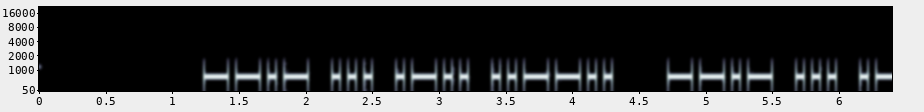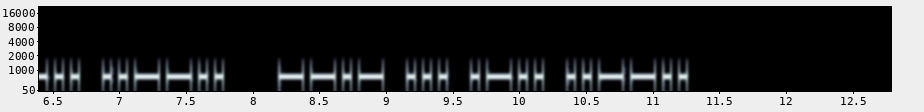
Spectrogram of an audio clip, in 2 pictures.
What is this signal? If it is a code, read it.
Morse code, heard as a keyed tone, about 20 wpm, 700 Hz. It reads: QSL? QSL? QSL?
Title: Q-Codes Repeated 3x 20wpm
